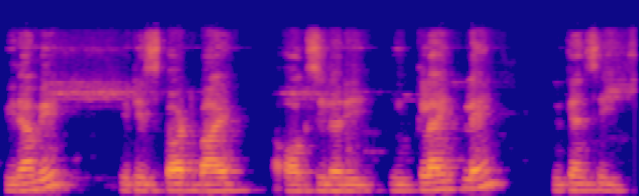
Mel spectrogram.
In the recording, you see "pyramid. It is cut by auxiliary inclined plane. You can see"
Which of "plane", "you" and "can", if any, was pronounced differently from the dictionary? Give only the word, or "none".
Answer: none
